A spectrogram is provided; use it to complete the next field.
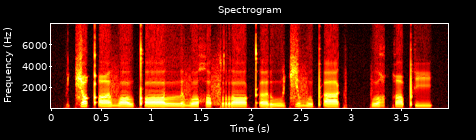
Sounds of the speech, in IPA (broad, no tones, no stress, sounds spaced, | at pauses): t͡ɕ ʊ qʼ ɐː v ɒː u̯ kʼ ɒː lː ə v o χ ɒ f r ɒː kʼ ɐ ɾ uː t͡ɕ ə v ʊ pʼ aː k pː u ʁ q ɐ pʼ i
